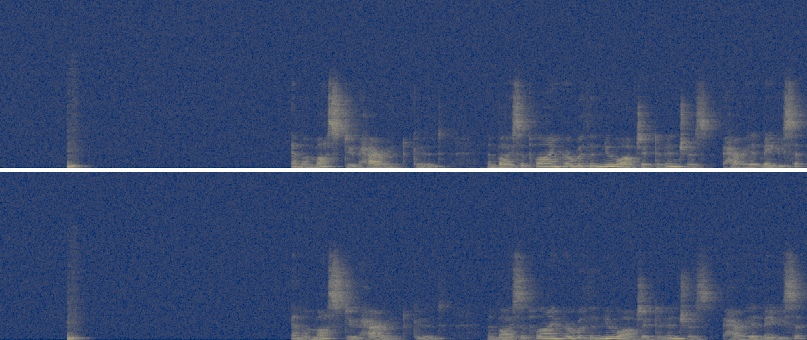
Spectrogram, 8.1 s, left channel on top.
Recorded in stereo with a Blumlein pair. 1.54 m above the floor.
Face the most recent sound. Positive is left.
turn(degrees=20)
